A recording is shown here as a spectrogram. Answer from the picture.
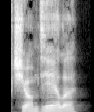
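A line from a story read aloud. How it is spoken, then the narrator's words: Quiet question. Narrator (Russian): тихо спросил Вилли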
